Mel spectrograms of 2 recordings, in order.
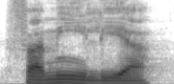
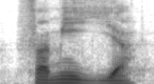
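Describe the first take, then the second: First: The middle sound is an L sound. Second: The middle sound is a Y sound. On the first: This is how some people say it in the north. "in the north, there are some people sometimes that simplify it into an L" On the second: This is how it is said in the south. "in the south, this is simplified into a Y"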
